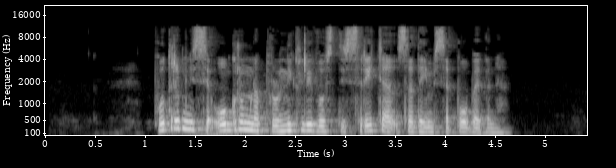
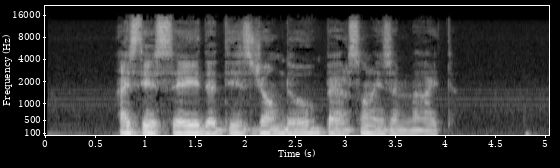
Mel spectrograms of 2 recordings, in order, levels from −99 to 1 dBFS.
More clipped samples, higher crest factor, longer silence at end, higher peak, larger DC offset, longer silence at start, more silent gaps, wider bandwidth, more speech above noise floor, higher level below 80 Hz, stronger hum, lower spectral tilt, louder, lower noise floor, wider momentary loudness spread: neither; about the same, 18 dB vs 18 dB; second, 0.8 s vs 1.1 s; about the same, -6 dBFS vs -4 dBFS; neither; first, 1.1 s vs 0.75 s; neither; second, 11.5 kHz vs 16 kHz; first, 62 dB vs 42 dB; second, -60 dBFS vs -50 dBFS; neither; about the same, -5.5 dB/octave vs -5 dB/octave; second, -24 LUFS vs -21 LUFS; first, -85 dBFS vs -62 dBFS; second, 8 LU vs 11 LU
